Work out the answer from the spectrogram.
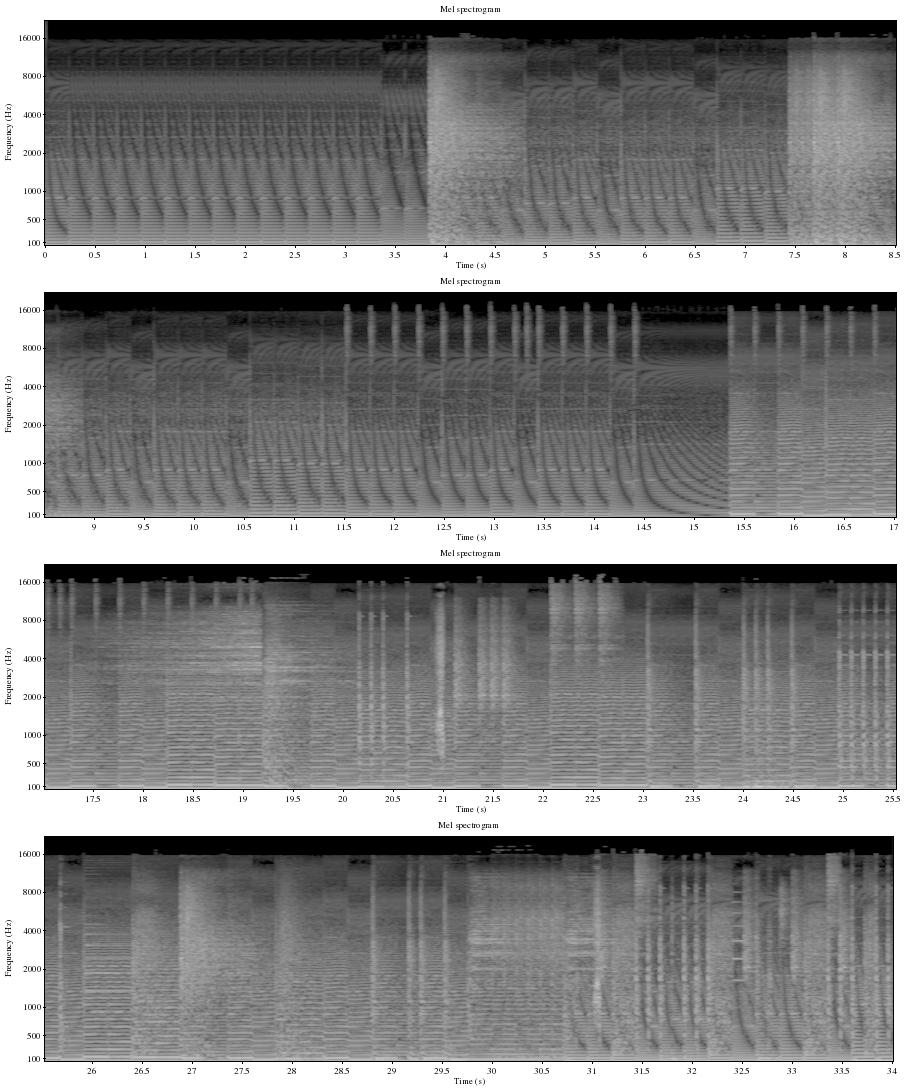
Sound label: kick; MusicLine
